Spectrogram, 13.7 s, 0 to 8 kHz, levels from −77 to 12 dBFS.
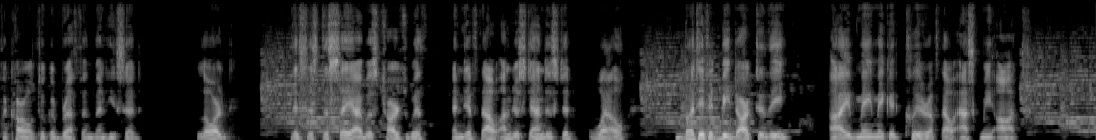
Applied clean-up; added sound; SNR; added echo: classical method Wiener filter.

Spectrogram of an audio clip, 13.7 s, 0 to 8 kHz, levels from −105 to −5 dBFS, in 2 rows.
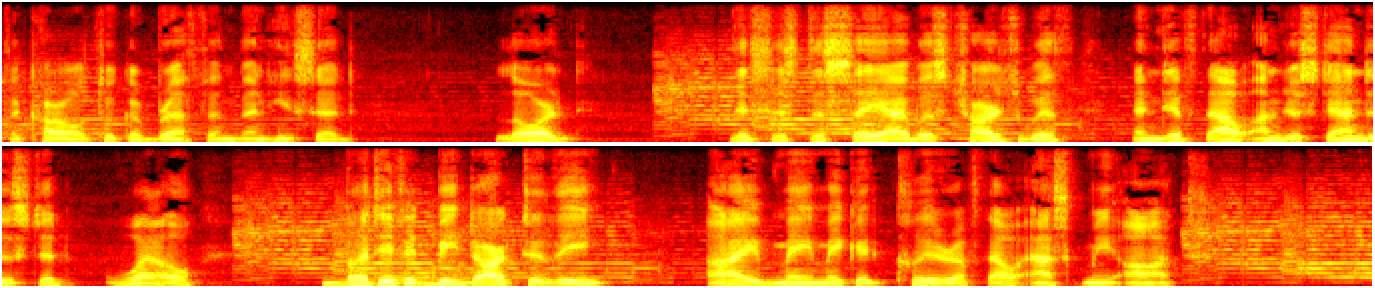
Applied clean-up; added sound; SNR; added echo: none; Guitar; 16 dB; none.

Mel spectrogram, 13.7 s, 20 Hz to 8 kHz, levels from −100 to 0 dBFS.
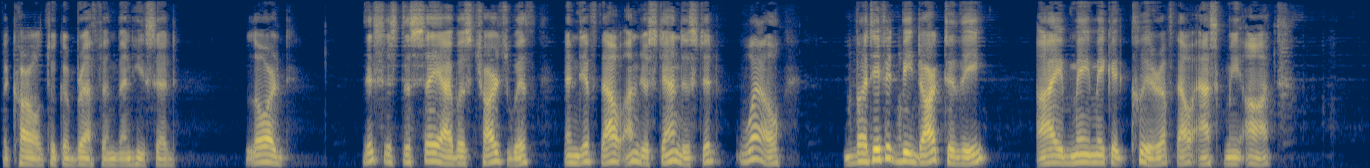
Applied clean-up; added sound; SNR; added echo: neural mask model DeepFilterNet 3.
